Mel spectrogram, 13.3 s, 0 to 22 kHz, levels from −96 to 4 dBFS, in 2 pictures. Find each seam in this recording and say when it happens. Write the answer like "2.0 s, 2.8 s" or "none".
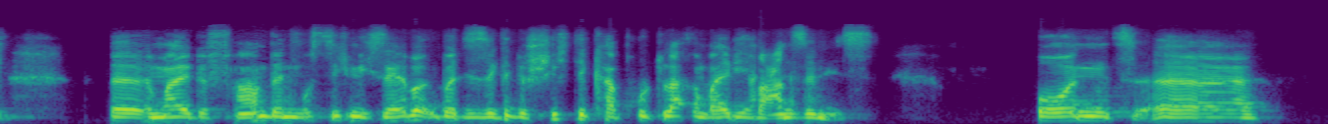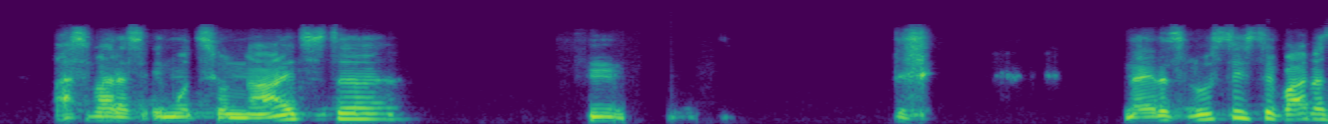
2.5 s, 3.8 s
